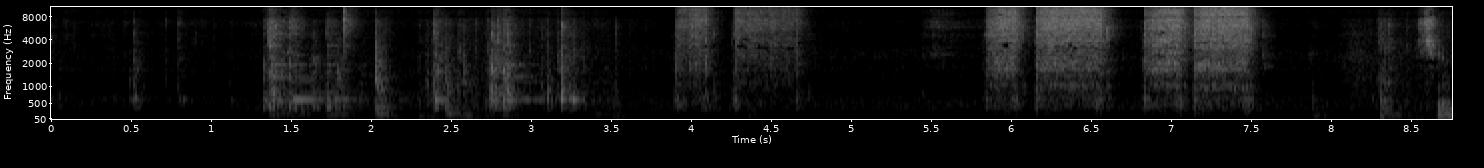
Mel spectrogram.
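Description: A BMW E46 fuel injector firing in short bursts during a cleaning test, spraying with sharp hissy pulses at uneven intervals, some longer, over a faint steady hum, with no talk.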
